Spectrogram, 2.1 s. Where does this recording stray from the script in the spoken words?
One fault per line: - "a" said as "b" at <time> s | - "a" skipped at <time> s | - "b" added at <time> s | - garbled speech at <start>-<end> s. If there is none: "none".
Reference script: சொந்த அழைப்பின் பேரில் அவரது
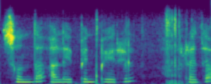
none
